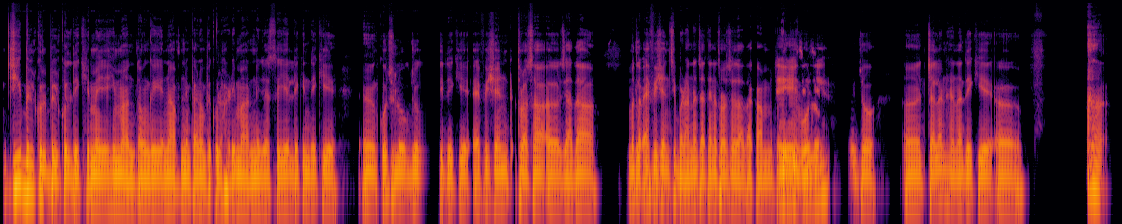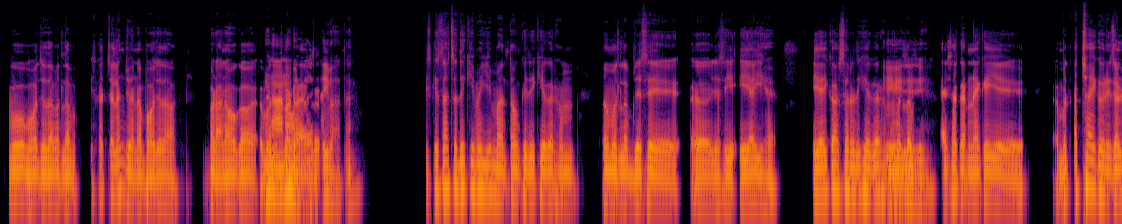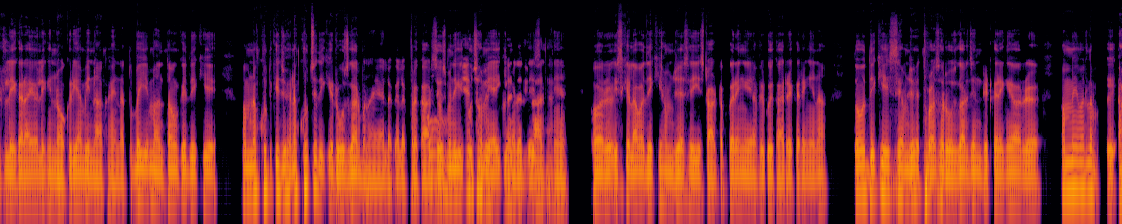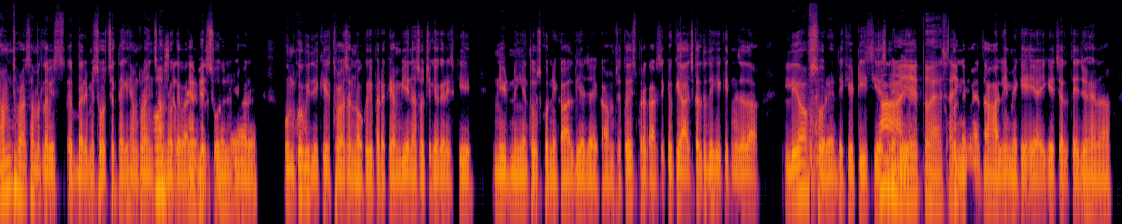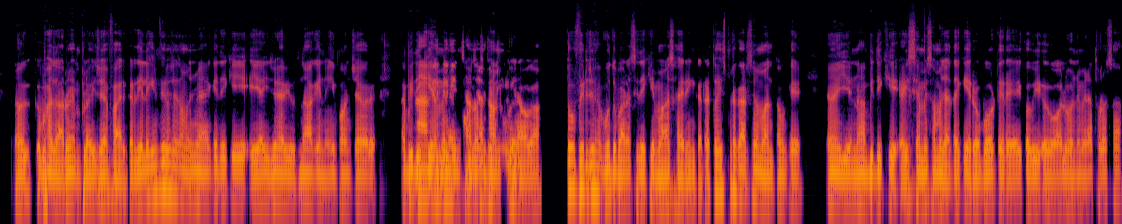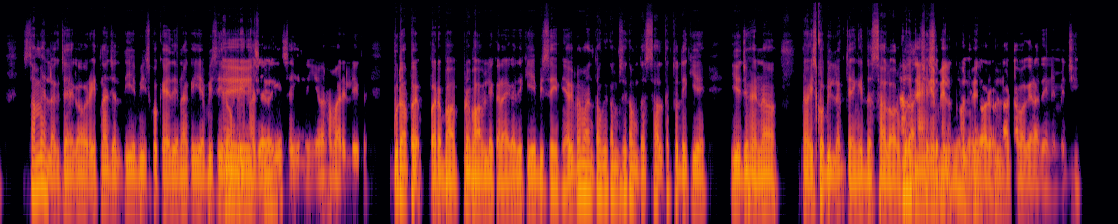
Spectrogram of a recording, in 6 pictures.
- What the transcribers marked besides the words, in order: in English: "एफिशिएंट"; in English: "एफिशिएंसी"; throat clearing; in English: "एआई"; in English: "एआई"; in English: "रिजल्ट"; in English: "एआई"; in English: "स्टार्टअप"; in English: "जनरेट"; in English: "नीड"; in English: "ले-ऑफ्स"; in English: "टीसीएस"; in English: "एआई"; in English: "एम्प्लॉई"; in English: "फायर"; in English: "एआई"; in English: "मास हायरिंग"; in English: "रोबोट"; in English: "एआई"; in English: "इवॉल्व"; in English: "डाटा"
- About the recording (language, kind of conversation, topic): Hindi, podcast, नौकरियों पर रोबोट और एआई का असर हमारे लिए क्या होगा?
